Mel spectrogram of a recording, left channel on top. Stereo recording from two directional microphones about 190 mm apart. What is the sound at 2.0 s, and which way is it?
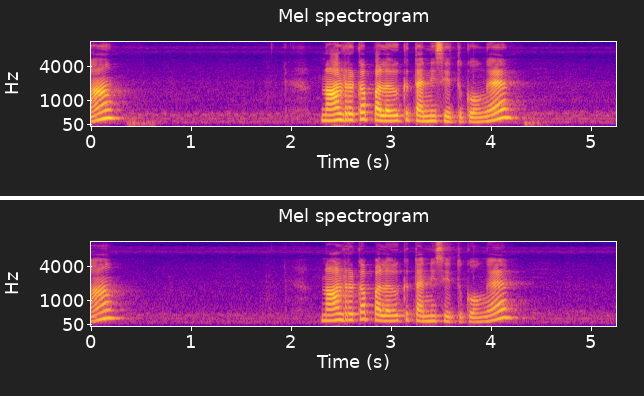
A woman's voice, 15° left (ahead or behind).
